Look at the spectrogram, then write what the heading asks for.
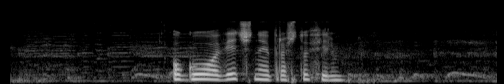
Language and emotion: Russian, positive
